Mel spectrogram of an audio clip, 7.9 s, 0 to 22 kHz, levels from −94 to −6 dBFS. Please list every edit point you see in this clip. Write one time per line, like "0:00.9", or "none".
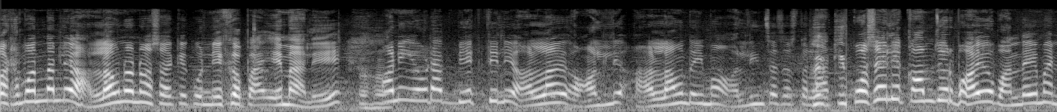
0:06.3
